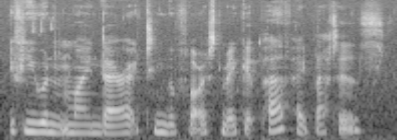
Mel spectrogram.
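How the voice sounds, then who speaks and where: Female actor as gracious royal hostess: very high, soft-toned and mellow, refined, affectionate delivery. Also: fairly even intonation, fast. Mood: delighted, brisk. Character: gracious, eager queen who loves hosting. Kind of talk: scripted romantic audio drama acting.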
